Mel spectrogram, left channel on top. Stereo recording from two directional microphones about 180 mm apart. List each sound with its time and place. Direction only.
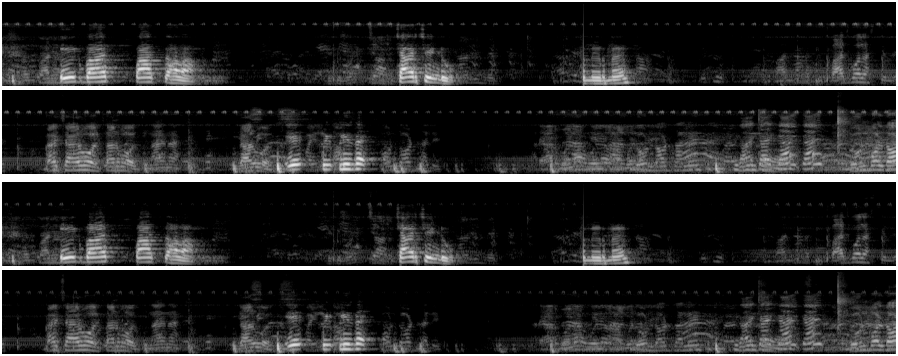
0.6 s speech: 25° left (ahead or behind)
3.7 s speech: 35° left (ahead or behind)
5.9 s speech: 25° left (ahead or behind)
8.3 s speech: 15° left (ahead or behind)
9.4 s speech: 10° right (ahead or behind)
10.3 s speech: 20° left (ahead or behind)
11.3 s speech: 5° right (ahead or behind)
11.6 s speech: 20° left (ahead or behind)
12.8 s speech: 10° left (ahead or behind)
14.3 s speech: 5° right (ahead or behind)
15.3 s speech: 10° left (ahead or behind)
16.3 s speech: 45° left (ahead or behind)
17.4 s speech: 10° left (ahead or behind)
